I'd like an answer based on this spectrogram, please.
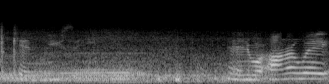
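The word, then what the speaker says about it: Kingussie: We thought it was King Jessie, but it's Kenusi.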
